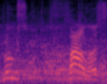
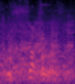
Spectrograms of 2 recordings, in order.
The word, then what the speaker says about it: Bucephalus: What kind of name is Bruce Phallus anyway? It's pronounced Bucephalus. You know, just mispronounce the name, and we're not talking about a horse.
